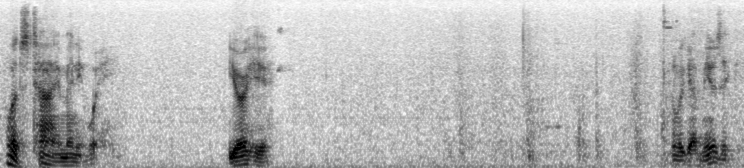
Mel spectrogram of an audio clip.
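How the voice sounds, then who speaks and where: Really deep gravelly american noir loner, curt and cool, noisy old movie sound. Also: male voice, moderate pace. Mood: coaxing. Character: aloof, restless young tough guy, guarded loner. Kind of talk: 1950s film noir acting.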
